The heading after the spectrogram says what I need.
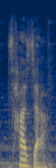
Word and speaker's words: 사자: En medio de palabra suena mucho más suave, por ejemplo, 사자, que es león.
